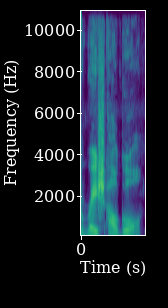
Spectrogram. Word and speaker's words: Ra's al Ghul: And if the comic pronunciation wasn't enough, Denny, from all of the interviews and up until his final days, pronounced it Ra's al Ghul.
